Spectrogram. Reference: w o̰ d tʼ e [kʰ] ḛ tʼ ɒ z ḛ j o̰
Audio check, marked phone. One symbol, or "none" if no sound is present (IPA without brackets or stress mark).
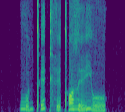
kʰ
